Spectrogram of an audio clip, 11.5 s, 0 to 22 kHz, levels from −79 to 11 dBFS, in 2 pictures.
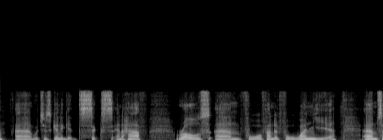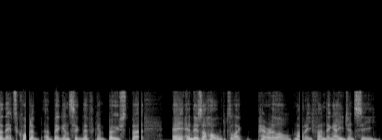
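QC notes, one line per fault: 6.13–6.22 s, 7.82–7.89 s, 10.24–10.30 s: packet loss on an ADPCM call. Gaps of 50 to 60 ms with hard edges appear as flat-line holes in the waveform and vertical blank bands on the spectrogram. After each, the speech returns slightly distorted while the decoder's predictor and step size resynchronise.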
